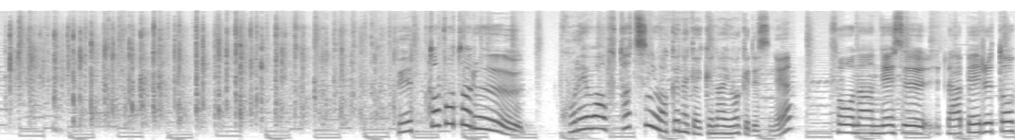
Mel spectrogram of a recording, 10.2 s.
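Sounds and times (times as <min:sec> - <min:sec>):
applause: 0:00.0 - 0:04.6
speech: 0:00.2 - 0:00.4, 0:04.0 - 0:10.1.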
